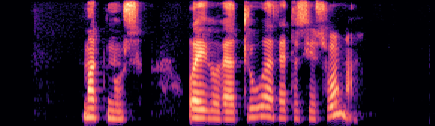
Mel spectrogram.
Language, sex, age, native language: Icelandic, female, 40-49, Icelandic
